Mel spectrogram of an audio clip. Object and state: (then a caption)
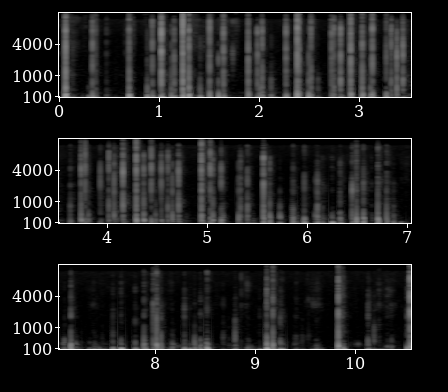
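Cosmetic pouch. A cosmetic pouch is tapped in a steady run of dozens of quick, soft taps at a slow-to-medium pace. The taps are dull and low-pitched, with almost no ringing after each one.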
